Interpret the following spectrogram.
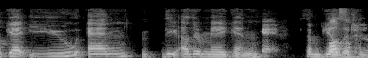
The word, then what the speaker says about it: Meagan: We will get you and the other Megan Okay. some Also Gilded Honey. pronounced Megan, but spelled Meagan.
